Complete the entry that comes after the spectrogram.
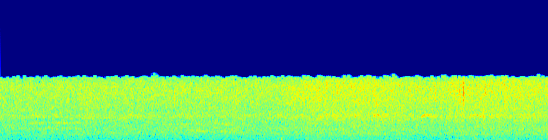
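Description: Heavy rain pouring steadily: a dense, even hiss of rain falling on the street and buildings.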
